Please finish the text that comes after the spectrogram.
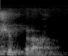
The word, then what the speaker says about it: शिप्रा: ये साइलेंट है इसमें, श क श होता ना, श, शिप्रा।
